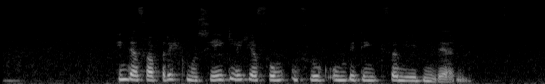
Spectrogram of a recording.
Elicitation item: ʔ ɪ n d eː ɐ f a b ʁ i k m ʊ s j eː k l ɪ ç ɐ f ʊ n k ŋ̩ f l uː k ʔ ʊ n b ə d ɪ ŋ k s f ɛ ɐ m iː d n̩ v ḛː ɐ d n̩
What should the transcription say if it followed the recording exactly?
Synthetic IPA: ʔ ɪ n d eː ɐ f a b ʁ i k m ʊ s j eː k l ɪ ç ɐ f ʊ ŋ k ŋ̩ f l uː k ʔ ʊ n b ə d ɪ ŋ k t f ɛ ɐ m iː d n̩ v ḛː ɐ d n̩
